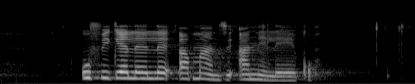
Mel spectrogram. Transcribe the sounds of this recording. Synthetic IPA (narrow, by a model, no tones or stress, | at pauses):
ufik̬ɛlɛlɛʔamand͡zʱiʔanɛlɛːk̬ʼɔ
